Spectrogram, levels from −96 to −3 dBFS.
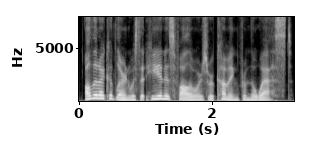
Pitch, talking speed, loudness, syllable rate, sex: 210 Hz, 295 wpm, -17 LUFS, 6.6 syllables/s, female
